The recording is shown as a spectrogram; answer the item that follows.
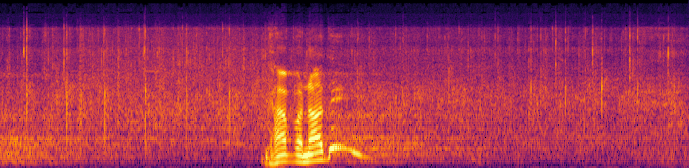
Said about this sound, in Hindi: तब ताली बजा रही हैं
